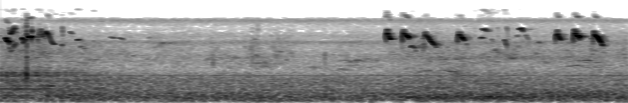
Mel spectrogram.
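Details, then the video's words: Sunbird in a garden in India, loud high-pitched song: a short burst of sharp notes at the start, then after a pause a run of quick descending chirps repeated about every third of a second. "Song Of Sunbird"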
